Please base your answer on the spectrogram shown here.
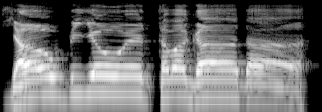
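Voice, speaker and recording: A man voicing a bold young hero-prince who bellows slow, drawn-out challenges, on a dull lo-fi recording. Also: on the high side, pitched above the performer's own voice. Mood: bellowing challenge. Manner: shouting, drawn-out, heroic. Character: young male hero-prince, loud, bombastic.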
